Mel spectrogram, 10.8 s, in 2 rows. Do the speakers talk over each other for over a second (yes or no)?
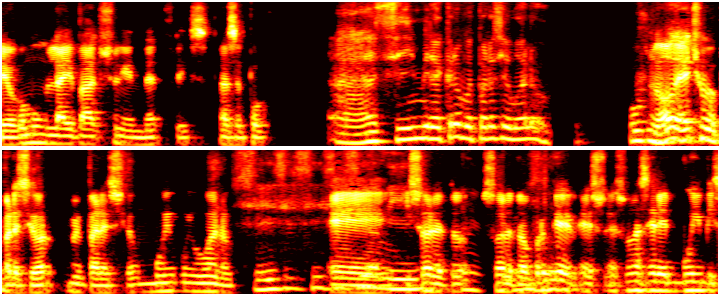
yes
